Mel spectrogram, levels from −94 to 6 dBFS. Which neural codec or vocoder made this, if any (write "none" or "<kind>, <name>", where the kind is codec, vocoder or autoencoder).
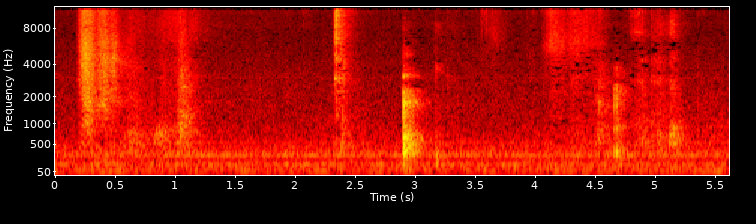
none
